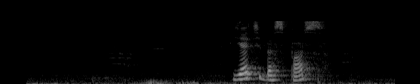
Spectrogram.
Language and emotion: Russian, neutral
